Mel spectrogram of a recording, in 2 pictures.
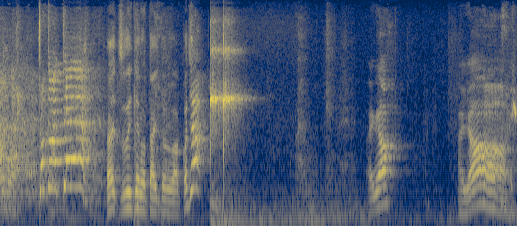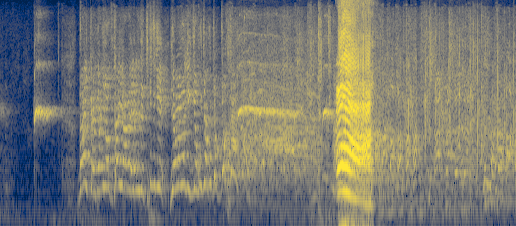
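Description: A young man talks and laughs into a microphone.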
